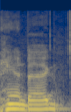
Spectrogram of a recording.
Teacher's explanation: immediately before it. Say the word handbag out loud slowly and notice how the D sound softens and blends into the B that follows it, rather than staying crisp and separate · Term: coarticulation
